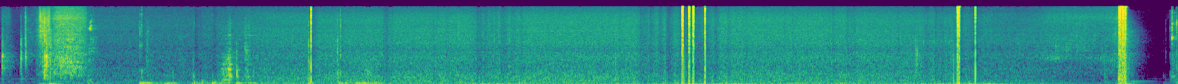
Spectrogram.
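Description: Strong wind buffets a microphone at the open window of a home studio on a cold night, producing a loud, continuous low rumble broken by sharp crackling pops and bursts of distortion, with no voices present.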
